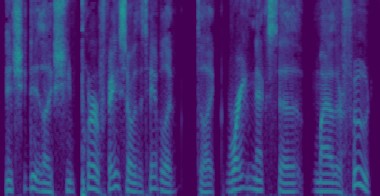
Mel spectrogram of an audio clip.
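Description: A man's voice: medium pitch, quick pace, no echo, studio quality. A man co-hosting a podcast, chatting casually in a rambling way, swearing freely and restarting his sentences. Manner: rambling, profane, many restarts. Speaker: podcast co-host. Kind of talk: casual chat.

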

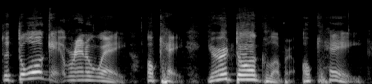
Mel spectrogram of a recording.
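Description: A man's voice: sits high, sing-song, moderate pace, dry recording. A man co-hosting a comedy podcast, reading odd news with sweary, teasing, casual banter.

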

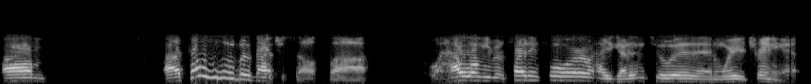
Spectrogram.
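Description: A man's voice: fairly high pitch, very animated, no echo. A congested man hosts a casual call-in podcast, stumbling through fillers and restarts. His voice comes over a tinny, narrow phone line. The sound is dry and close, with no room at all. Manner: halting, many fillers and restarts. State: stuffy from allergies and a cold. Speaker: podcast host.

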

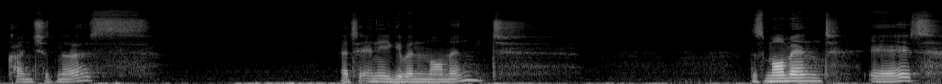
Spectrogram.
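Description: A man leading a guided meditation, speaking in short phrases with long pauses. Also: medium pitch, a little mellow.

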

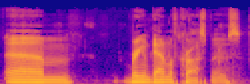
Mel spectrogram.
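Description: A man's voice: medium pitch, expressive, slow pace, smooth, no echo, studio quality. A man chatting casually and enthusiastically as a panelist on a gaming roundtable podcast.

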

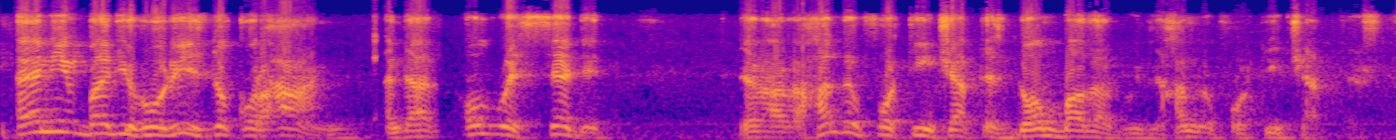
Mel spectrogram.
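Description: A man's voice: on the high side, fairly bright tone, a little hiss or hum, poor audio. A man with an Iraqi Arabic accent, a native Arabic speaker, talking as a radio guest in an emphatic, insistent way that lectures and cuts in. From Iraq. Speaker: guest commentator. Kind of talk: heated radio talk.

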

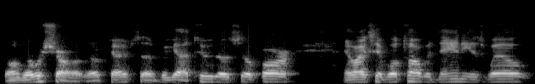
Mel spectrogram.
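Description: A man's voice: medium pitch, a little fast, highs cut off. A man hosting a casual wrestling talk show, rambling and repeating words and filler as he talks. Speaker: podcast host.

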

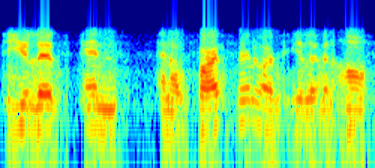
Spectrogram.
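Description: A man's voice: mid-range voice, steady tone, brisk. Rambling male caller on a phone. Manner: rambling, many restarts. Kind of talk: call-in question. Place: car, driving to work. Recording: phone line with faint noise.

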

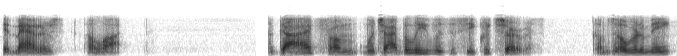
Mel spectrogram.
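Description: A man's voice: mid-range voice, normal speed, vocal fry, dry recording. A man who hosts a talk show, telling a story in an emphatic way, spelling words out and repeating himself for stress. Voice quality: loud voice. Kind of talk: casual storytelling monologue. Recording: tinny phone-like line, dry.

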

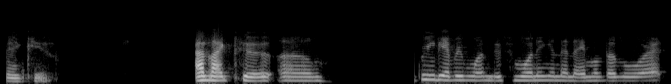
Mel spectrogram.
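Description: Hoarse voice leading prayer over a phone line. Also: medium pitch, level tone, dry recording. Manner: measured litany with pauses and fillers. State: hoarse and congested. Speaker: prayer call leader. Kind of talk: spoken prayer on a call. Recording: tinny phone line, very gravelly.

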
